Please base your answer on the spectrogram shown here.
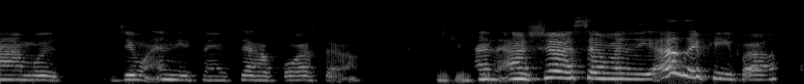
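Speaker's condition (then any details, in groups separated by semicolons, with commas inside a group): ALS; speech may be hard to understand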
